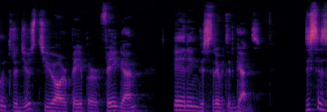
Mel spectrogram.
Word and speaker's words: FeGAN: We divide FeGAN into two syllables, Fe, which stands for Federated Learning, and GAN, which is an acronym for Generative Adversarial Networks.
